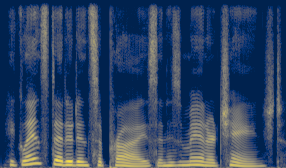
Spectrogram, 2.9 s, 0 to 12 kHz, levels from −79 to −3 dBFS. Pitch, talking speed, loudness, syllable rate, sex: 225 Hz, 210 wpm, -17 LUFS, 5.4 syllables/s, female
